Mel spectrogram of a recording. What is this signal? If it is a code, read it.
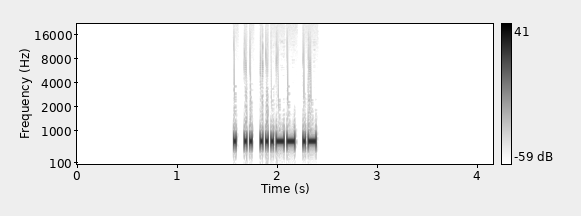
Morse code, heard as a keyed tone, about 45 wpm, 700 Hz. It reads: EI3A
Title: DXCC-100 Call Signs - 4 Characters - 45wpm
